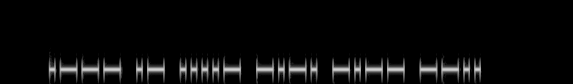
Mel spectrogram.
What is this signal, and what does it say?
Morse code, heard as a keyed tone, about 21 wpm, 700 Hz. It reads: JA4CYZ
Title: DXCC-100 Call Signs - 6 Characters - Repeated 3x - 22wpm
